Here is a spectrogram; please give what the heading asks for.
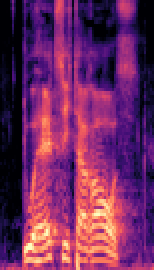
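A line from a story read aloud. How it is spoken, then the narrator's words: Angry roar. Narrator (German): brüllte Norbert seinen Sohn an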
